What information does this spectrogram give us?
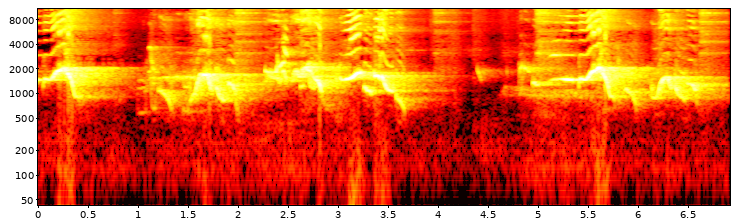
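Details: Loud, clear black-naped oriole song used as a lure for orioles that sing little; fluty bamboo-flute-like phrases with downward-slurred and upward-swooping notes, several in a row, a short silence, then two more.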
